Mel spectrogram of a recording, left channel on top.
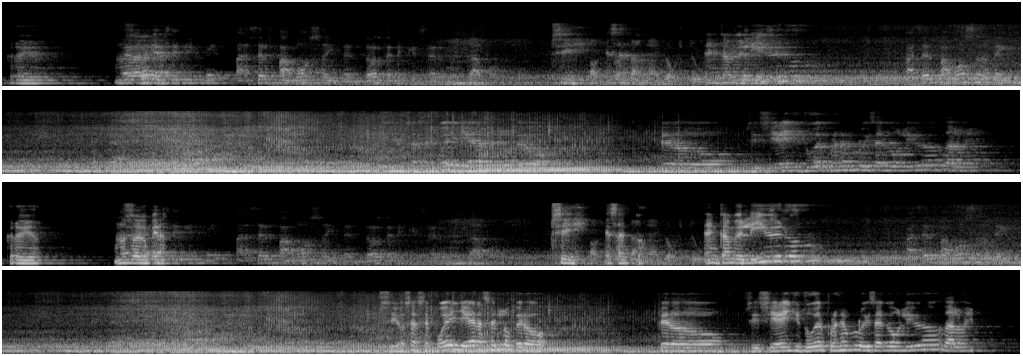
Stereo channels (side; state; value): both; normal; correlation 0.50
